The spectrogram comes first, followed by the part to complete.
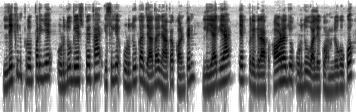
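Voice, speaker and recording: A man's voice: sits high, lively intonation, brisk, dry recording, highs cut off. A man with a Bihari Hindi accent teaching an exam-prep language lesson, patiently explaining word pairs and checking in with "है ना?" as he goes. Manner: repeats "है ना?" often, patient explaining.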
